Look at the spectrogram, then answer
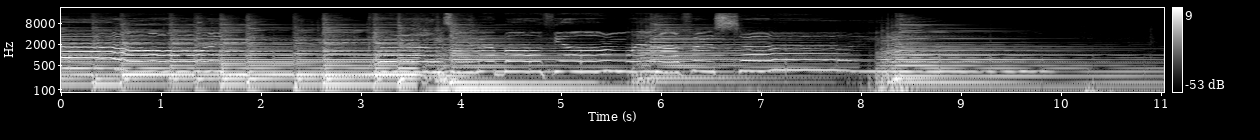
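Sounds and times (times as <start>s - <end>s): acoustic guitar chord strummed: 0.0s - 11.0s.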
